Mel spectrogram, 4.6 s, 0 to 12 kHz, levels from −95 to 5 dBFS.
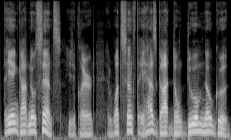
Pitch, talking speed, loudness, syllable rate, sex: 115 Hz, 235 wpm, -19 LUFS, 5.3 syllables/s, male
